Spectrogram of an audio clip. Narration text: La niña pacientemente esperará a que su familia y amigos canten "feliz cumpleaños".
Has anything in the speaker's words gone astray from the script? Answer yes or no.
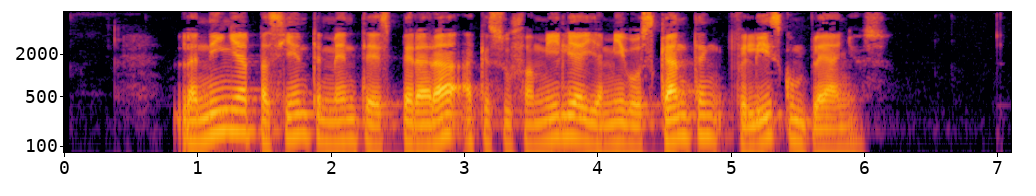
no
